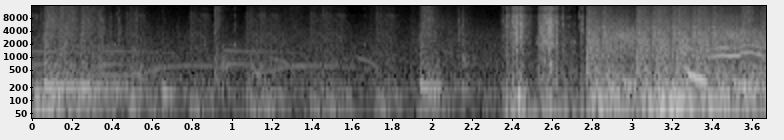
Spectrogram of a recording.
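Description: Gunfire in the XSHOT video game, a cluster of sharp shots followed by sustained noisy firing, heard over background game sounds and brief bird-like chirps.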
